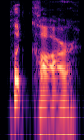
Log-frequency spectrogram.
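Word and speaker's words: putchar: these three are the most popular they are pronounced printf putcar and puts each function is designed to send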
